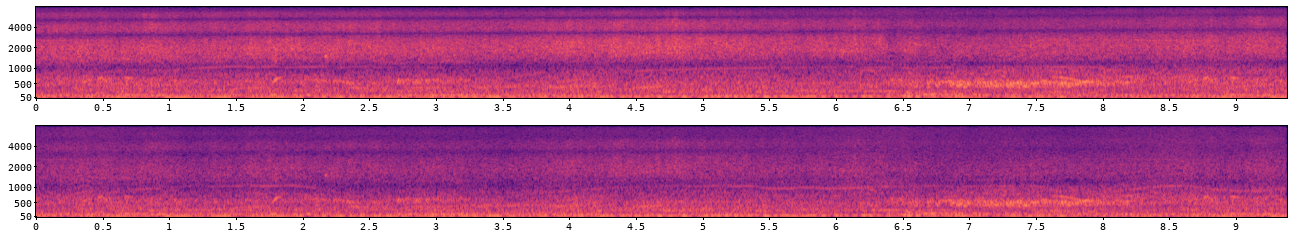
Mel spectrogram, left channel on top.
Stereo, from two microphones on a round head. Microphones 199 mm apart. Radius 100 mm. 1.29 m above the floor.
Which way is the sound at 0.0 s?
65° left (ahead or behind).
